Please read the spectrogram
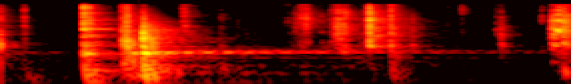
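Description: A few light plastic clicks and taps as a small spray bottle of counter cleaner is handled, over a faint steady tone.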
